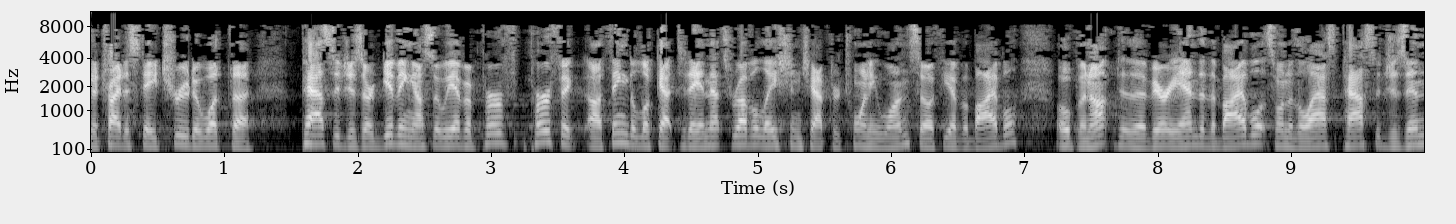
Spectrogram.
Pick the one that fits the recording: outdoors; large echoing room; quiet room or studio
large echoing room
